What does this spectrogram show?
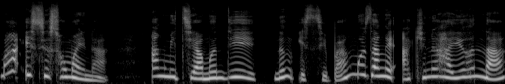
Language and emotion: Bodo, surprised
